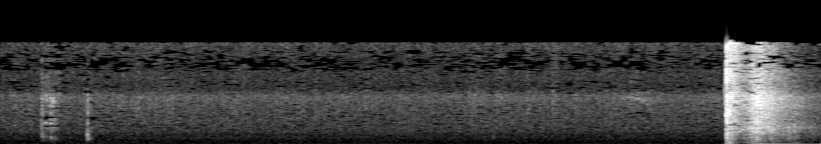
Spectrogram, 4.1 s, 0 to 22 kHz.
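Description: A single sharp shot from a CBC B57 unregulated PCP air rifle in .177 (4.5 mm), fired near the end, with a brief tail after the crack.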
